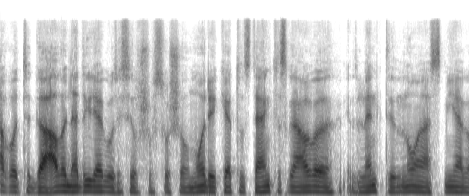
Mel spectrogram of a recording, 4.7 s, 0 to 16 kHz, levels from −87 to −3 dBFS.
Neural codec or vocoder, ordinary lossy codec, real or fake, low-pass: codec, 16 kHz in and 24 kHz out, 0.6 kbps, FocalCodec, streaming, 4096 codes; AAC, 96 kbps; fake; 10.8 kHz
